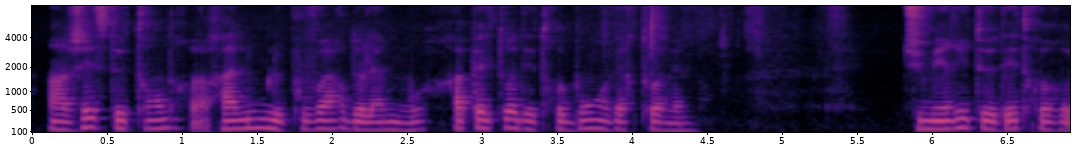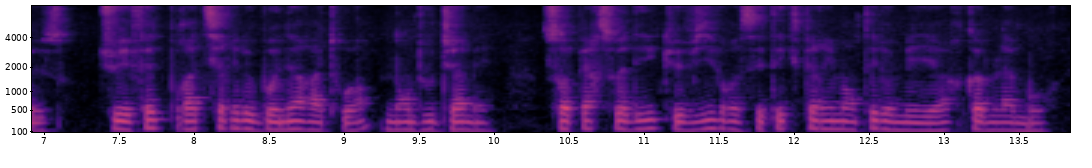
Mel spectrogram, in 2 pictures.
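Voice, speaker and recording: This woman reads tarot and oracle cards, offering spiritual guidance in a rumbling, low monotone. Suffering from a cold, she keeps clearing her throat, and her soft, hesitant delivery is full of filler pauses.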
